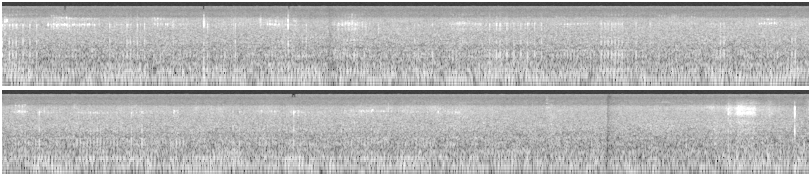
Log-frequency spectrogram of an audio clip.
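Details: A happy kitten being petted and given attention purrs steadily, a low continuous rumble pulsing with each breath.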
